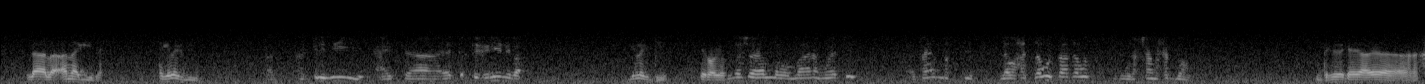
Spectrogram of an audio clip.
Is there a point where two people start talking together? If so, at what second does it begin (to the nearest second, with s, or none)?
none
